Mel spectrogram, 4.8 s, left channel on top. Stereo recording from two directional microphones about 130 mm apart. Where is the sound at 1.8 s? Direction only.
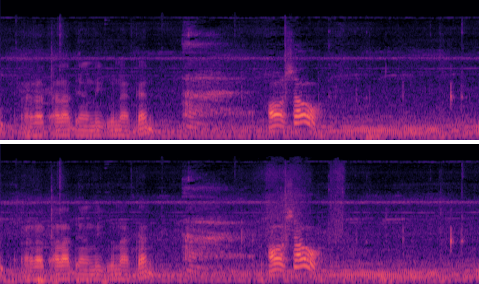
90° left.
